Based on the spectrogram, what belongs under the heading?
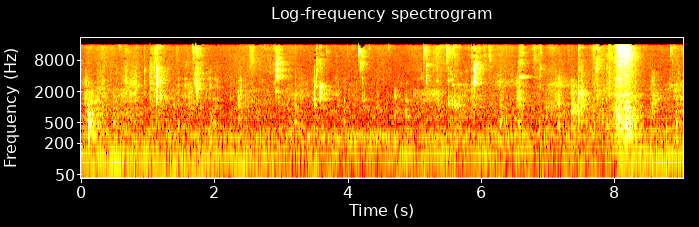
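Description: Close-miked chewing and biting, with small wet mouth sounds and short clicks. There is one louder slurp of noodles about eight seconds in.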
